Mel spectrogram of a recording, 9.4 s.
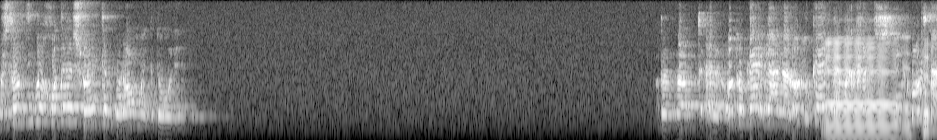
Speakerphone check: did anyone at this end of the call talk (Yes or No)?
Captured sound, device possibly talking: Yes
